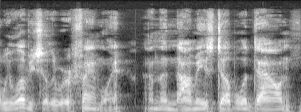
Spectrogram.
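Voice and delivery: ordinary talk, nothing marked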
